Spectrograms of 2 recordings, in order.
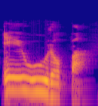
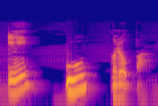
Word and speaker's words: Europa: Cuidado con la pronunciación. Se pronuncia Europa. Europa.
